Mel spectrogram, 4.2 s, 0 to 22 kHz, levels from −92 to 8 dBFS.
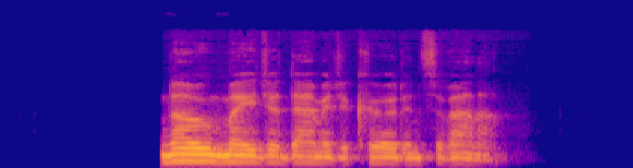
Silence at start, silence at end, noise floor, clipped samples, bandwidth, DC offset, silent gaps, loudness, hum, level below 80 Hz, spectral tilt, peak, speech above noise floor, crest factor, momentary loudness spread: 1.05 s; 0.9 s; under -90 dBFS; under 0.1%; 11.5 kHz; under 0.1%; none; -19 LUFS; none; -60 dBFS; -7 dB/octave; -4 dBFS; over 72 dB; 16 dB; 13 LU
